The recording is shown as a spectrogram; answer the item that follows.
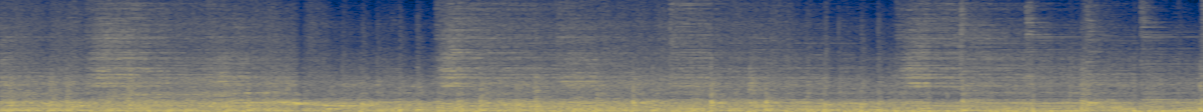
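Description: A live heavy metal band playing at full volume, heard from close to the drum kit: drums and cymbals lead the mix in a fast, dense beat, over guitar.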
